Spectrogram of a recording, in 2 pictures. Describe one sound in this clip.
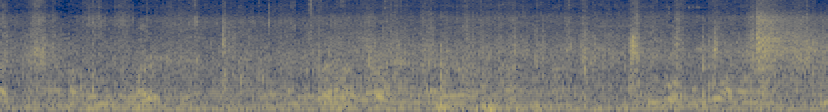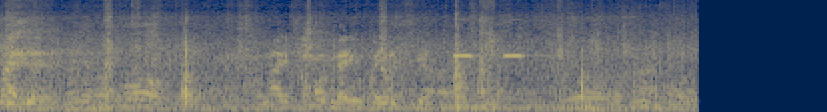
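A man speaks calmly close by, with other men's voices around.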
